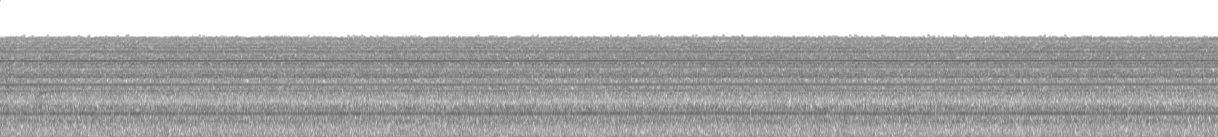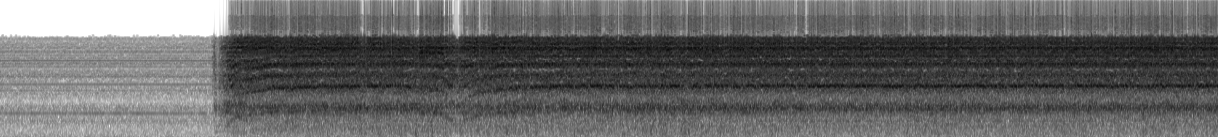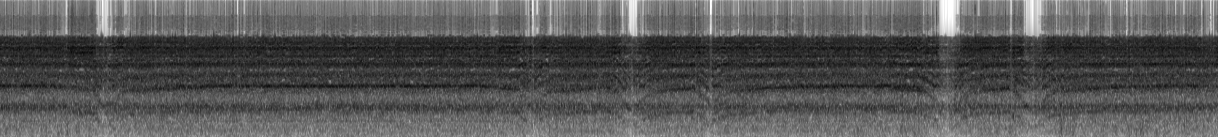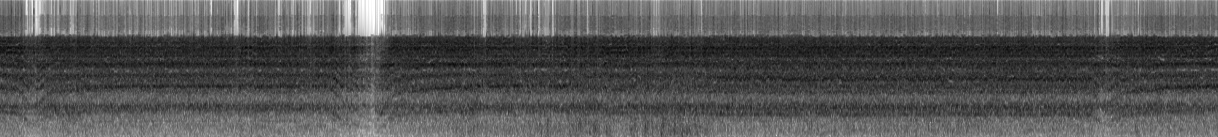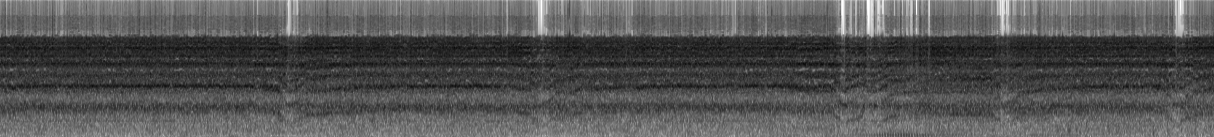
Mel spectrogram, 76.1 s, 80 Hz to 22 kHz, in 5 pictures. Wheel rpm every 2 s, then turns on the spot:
0, 0, 0, 0, 0, 0, 0, 0, 10, 200, 200, 230, 230, 230, 230, 220, 220, 230, 220, 180, 220, 160, 220, 210, 220, 180, 230, 210, 210, 190, 220, 230, 210, 220, 210, 200, 180, 210.
none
